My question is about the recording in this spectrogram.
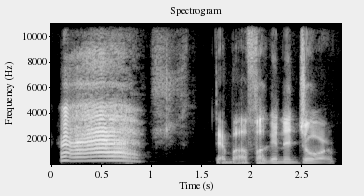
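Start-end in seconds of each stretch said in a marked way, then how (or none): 0.1-0.9 loud falsetto squeal; high loud squeal. Acted.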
